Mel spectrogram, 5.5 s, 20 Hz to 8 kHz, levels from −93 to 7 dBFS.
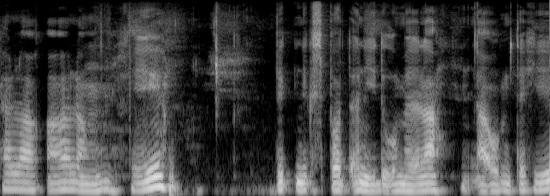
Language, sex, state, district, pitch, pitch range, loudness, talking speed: Mizo, male, Mizoram, Aizawl, 110 Hz, 105-120 Hz, -17 LUFS, 120 wpm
